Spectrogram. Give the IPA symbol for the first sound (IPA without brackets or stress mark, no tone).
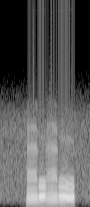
ŋ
